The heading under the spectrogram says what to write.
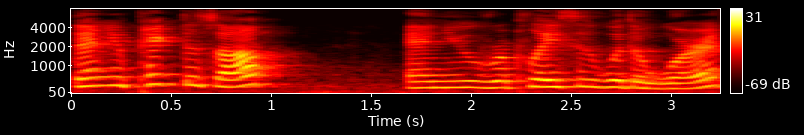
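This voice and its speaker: With audible room echo, a woman with an American accent speaks at a high pitch with ordinary pitch variation. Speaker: English teacher. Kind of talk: tutorial. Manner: hesitant, many fillers.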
